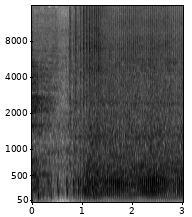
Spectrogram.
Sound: lawn mower starting up

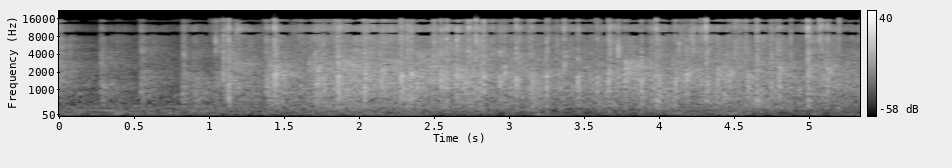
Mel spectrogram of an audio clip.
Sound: applause

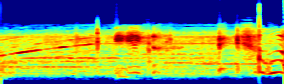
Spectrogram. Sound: worried grunt

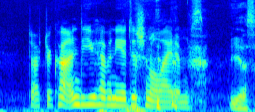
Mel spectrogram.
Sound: laughing

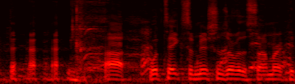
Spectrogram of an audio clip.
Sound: laughs

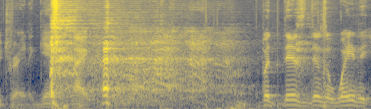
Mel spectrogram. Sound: laughter

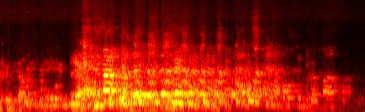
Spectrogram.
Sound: people laughing

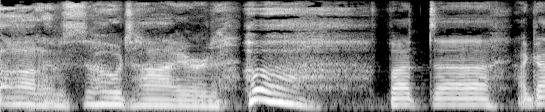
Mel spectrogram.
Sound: sighs

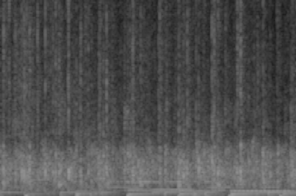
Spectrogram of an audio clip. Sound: ^applause^

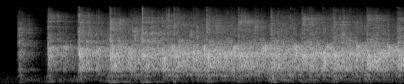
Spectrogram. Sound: audience clapping

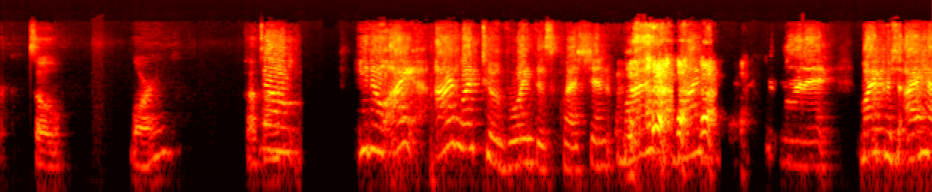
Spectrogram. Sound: group laughter

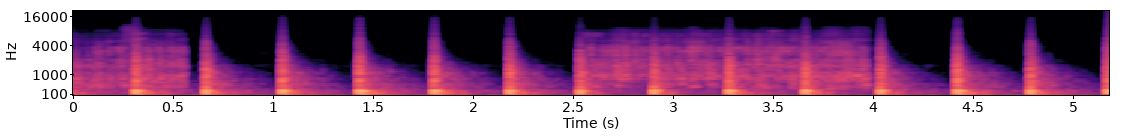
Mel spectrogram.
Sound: radio interference crackles

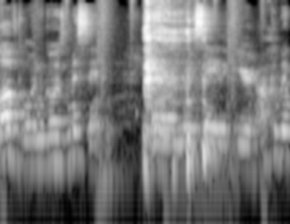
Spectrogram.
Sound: Hyram laughing

